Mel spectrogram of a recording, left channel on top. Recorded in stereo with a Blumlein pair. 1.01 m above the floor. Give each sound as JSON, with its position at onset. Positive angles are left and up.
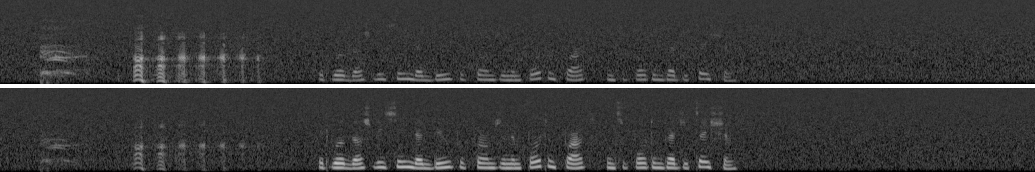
{"t": 0.4, "sound": "laughter", "azimuth_deg": 25}
{"t": 3.2, "sound": "a woman speaking", "azimuth_deg": -60}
